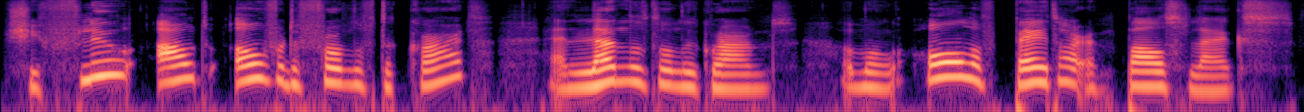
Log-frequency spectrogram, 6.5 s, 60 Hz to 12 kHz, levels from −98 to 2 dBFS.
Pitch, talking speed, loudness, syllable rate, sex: 230 Hz, 195 wpm, -18 LUFS, 4.4 syllables/s, female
